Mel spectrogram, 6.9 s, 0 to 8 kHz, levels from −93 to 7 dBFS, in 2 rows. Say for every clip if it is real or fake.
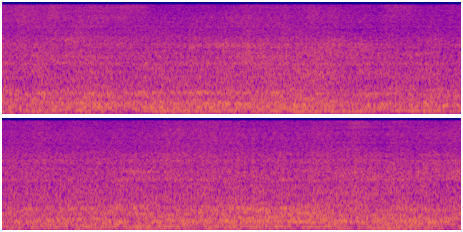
fake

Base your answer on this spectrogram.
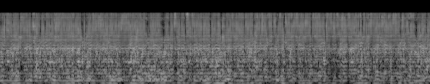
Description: fake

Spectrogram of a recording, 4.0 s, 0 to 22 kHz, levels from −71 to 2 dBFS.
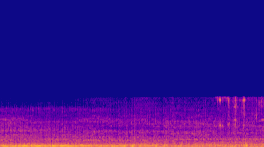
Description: fake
